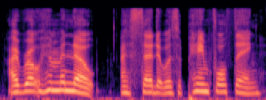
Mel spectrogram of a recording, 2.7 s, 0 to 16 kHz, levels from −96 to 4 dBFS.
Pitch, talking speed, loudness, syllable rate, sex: 220 Hz, 270 wpm, -19 LUFS, 6.2 syllables/s, female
